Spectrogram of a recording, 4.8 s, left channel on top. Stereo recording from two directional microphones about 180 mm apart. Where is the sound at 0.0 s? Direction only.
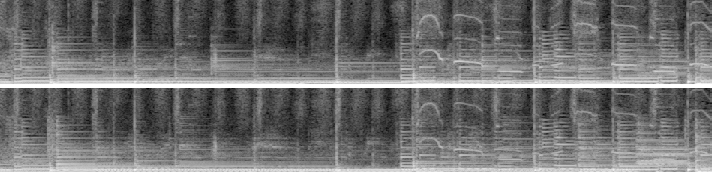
Centre (ahead or behind).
